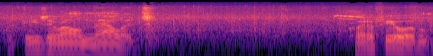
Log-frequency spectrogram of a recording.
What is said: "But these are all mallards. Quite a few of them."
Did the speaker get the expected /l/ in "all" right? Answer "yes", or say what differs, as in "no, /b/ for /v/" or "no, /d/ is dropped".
no, /n/ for /l/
